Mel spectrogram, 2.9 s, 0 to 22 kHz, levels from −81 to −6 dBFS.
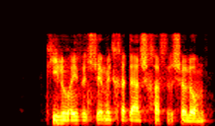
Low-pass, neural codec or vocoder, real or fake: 7.2 kHz; codec, 16 kHz in and 24 kHz out, 1.1 kbps, FireRedTTS-2 codec; fake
